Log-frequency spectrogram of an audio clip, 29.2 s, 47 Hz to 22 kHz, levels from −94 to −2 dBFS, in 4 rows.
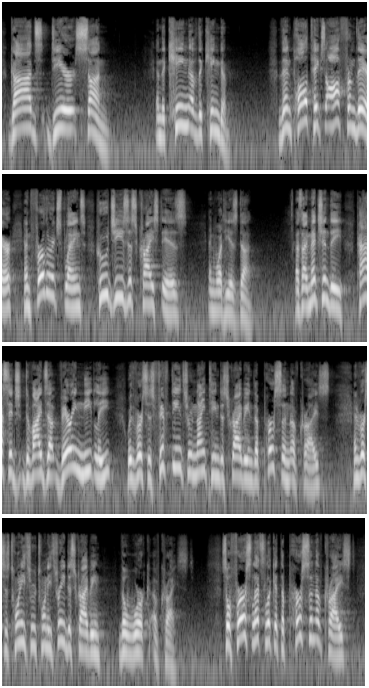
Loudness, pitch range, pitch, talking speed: -19 LUFS, 150-220 Hz, 180 Hz, 135 wpm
